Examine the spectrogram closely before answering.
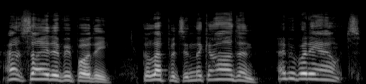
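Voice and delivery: very high, loud alarm shout; calling out. A narrator's reading. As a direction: raise the whole house. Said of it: "calling out".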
